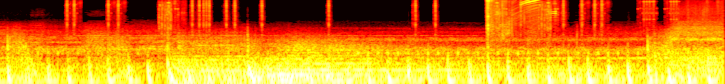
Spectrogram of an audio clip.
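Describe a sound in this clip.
Short electronic clicks sound in quick succession.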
